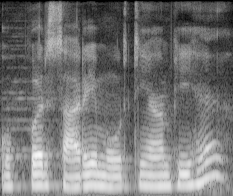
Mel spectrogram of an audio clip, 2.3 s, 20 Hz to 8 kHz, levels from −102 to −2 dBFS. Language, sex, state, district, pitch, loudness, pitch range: Hindi, male, Karnataka, Bangalore, 125 Hz, -15 LUFS, 120-130 Hz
